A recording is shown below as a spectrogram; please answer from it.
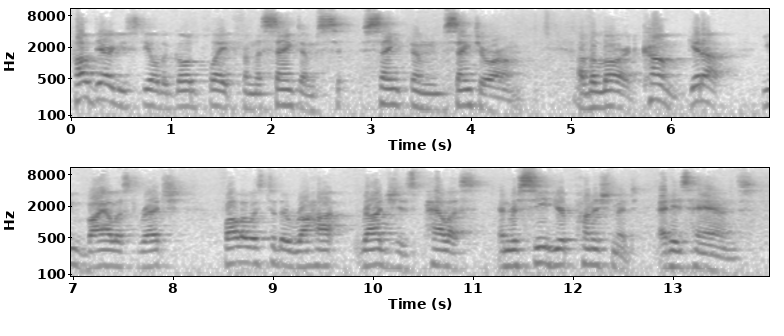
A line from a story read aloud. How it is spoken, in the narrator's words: they cried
